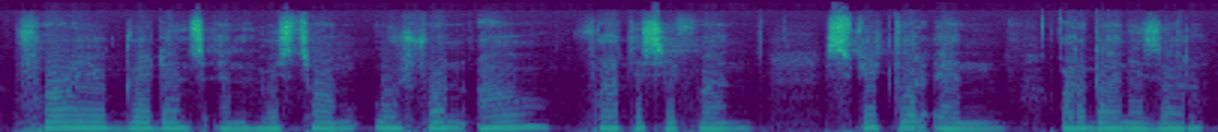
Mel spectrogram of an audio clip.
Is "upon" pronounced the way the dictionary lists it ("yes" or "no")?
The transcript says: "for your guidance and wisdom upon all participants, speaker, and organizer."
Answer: no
